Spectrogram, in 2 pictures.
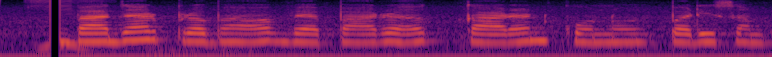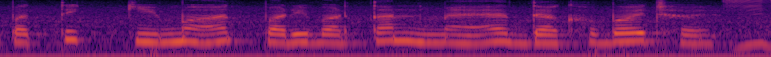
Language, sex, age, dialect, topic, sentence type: Maithili, female, 18-24, Eastern / Thethi, banking, statement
